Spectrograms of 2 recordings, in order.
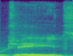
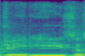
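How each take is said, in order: First: The name has one syllable, like the gemstone. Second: The name has two syllables, rhyming with Hades. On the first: The name refers to a gemstone. "Jades could refer to like uh, Poco Gemma" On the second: The name is modeled on the god of the underworld. "based off uh, the uh, Greek god of the underworld, Hades"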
